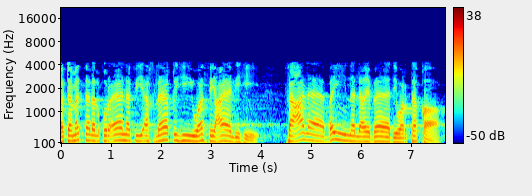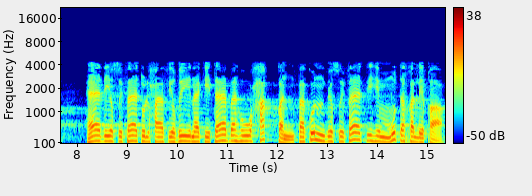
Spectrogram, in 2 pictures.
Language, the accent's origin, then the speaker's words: Arabic; Egypt; اللهم اجعل بلدنا مصر واحة للأمن والأمان والسلم والسلام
